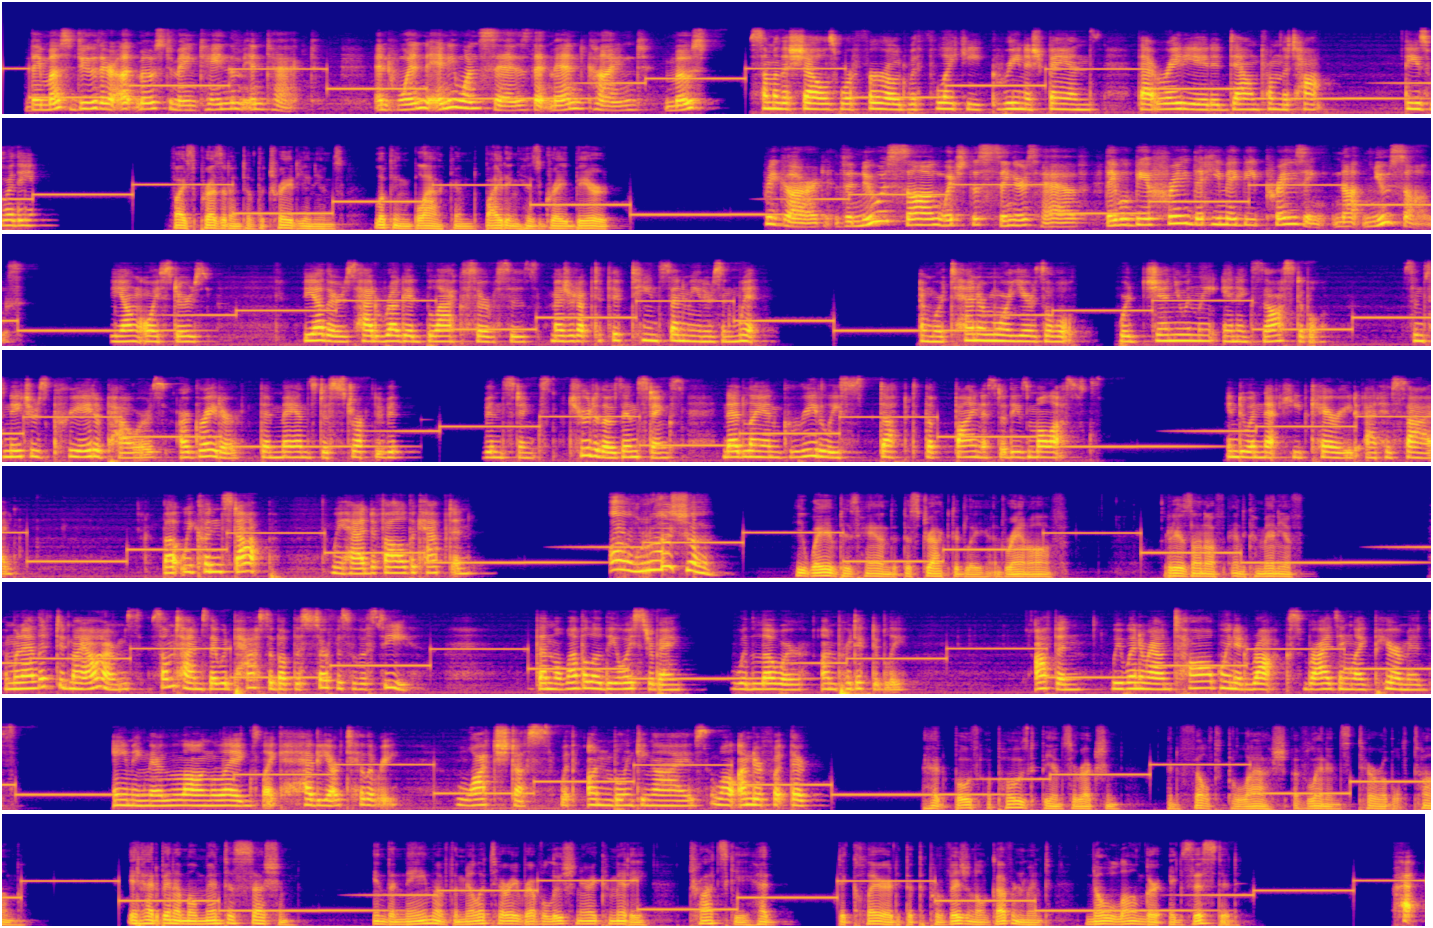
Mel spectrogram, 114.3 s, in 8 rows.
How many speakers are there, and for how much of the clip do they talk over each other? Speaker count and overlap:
3, no overlap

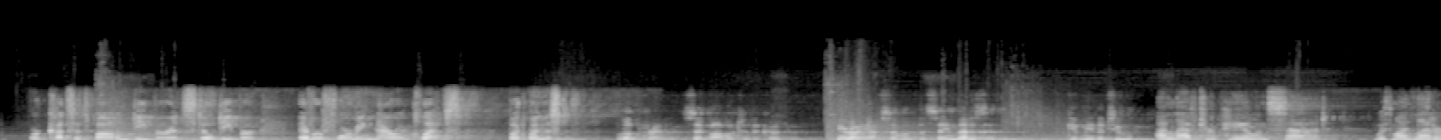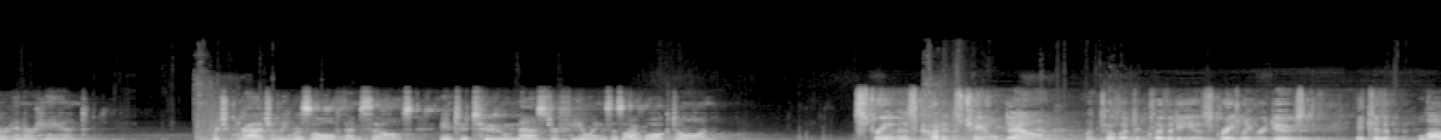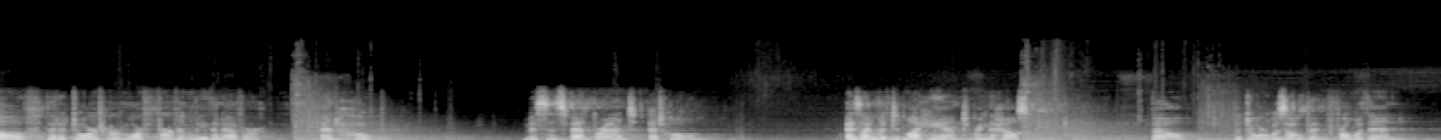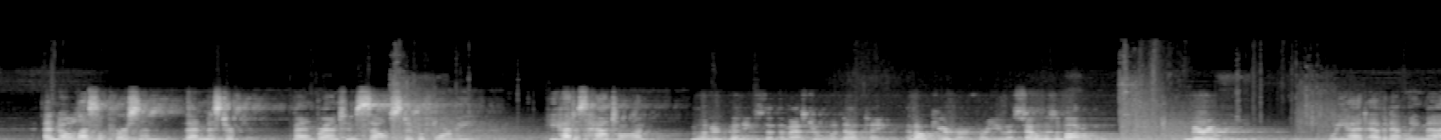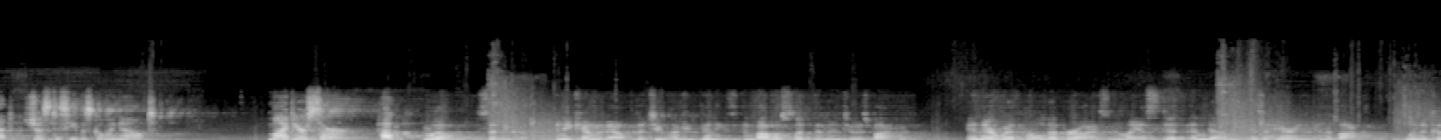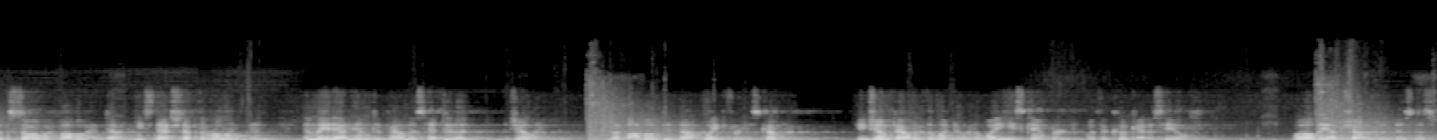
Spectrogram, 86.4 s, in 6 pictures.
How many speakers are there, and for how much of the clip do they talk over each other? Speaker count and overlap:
3, no overlap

